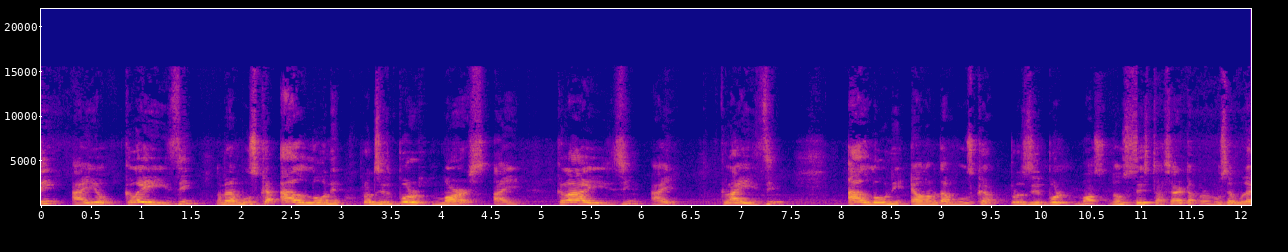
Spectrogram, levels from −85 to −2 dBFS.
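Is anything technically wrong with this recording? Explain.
Yes. Lost LE Audio frames appear at 1.43–1.45 s and 10.94–10.97 s (20 and 30 ms). The LC3 decoder refills each with the previous spectrum, randomly signed, leaving a brief noisy smear.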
